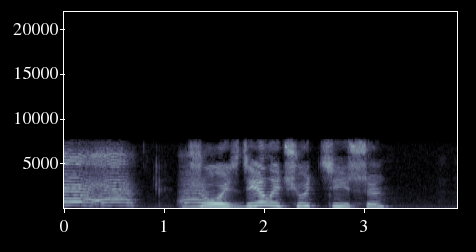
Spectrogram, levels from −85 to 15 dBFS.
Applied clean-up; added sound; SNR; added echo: none; none; none; none.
